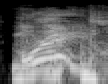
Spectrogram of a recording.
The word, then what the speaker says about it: Morey: The second part is I get a kick out of how you pronounce his last name. – Morey? – Morey, yeah. – That's how I've always said it. – I know. As long as we've known each other, it's always been Morey.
